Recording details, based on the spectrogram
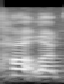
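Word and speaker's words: HauteLook: It's Hotlook because your look's hot. So they also sell them at Nordstrom Rack, where I first bought some, but then I saw them on sale on Hotlook or Hotlook or whatever.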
